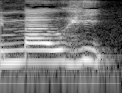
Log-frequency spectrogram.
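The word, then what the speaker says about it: Mā'ohi: Tu chantes parfois en langue vernaculaire tahitienne, dite maui. Je pense que je prononce bien. – Presque, presque. En fait, nous, on prononce le H. Du coup, ça fait maori.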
